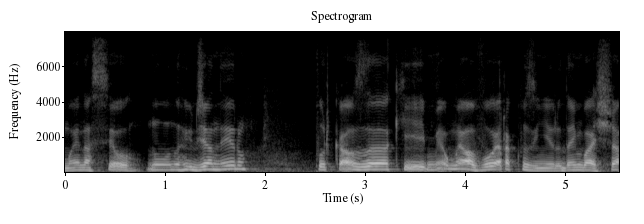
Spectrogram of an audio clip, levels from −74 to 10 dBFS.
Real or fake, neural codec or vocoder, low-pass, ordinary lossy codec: real; none; none; none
